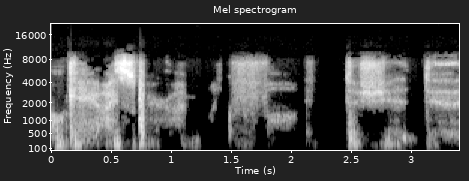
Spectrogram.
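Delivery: hushed, breathy whisper under the breath. Trying really hard not to be loud, the speaker talks to a companion whispering. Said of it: "I'm whispering".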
